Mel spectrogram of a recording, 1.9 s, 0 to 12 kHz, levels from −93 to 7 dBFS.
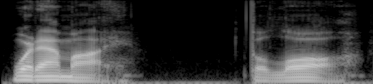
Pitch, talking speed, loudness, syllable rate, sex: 95 Hz, 130 wpm, -19 LUFS, 4.2 syllables/s, male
